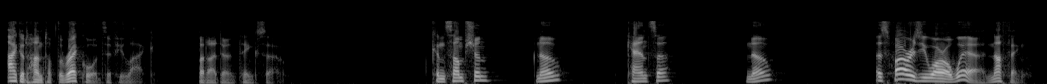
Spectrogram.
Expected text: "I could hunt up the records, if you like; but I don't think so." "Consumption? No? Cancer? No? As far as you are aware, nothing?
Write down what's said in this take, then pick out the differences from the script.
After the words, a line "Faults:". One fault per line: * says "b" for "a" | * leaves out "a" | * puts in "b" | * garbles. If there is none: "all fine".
"I could hunt up the records, if you like; but I don't think so." "Consumption? No? Cancer? No? As far as you are aware, nothing?
Faults:
all fine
